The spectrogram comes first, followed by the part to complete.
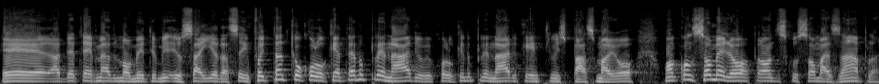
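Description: On a very clean recording with a silent background, a man with a fairly high pitch and a bright, sharp tone talks at a fairly quick pace. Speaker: city council president. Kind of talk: radio interview. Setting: radio studio. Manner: halting.

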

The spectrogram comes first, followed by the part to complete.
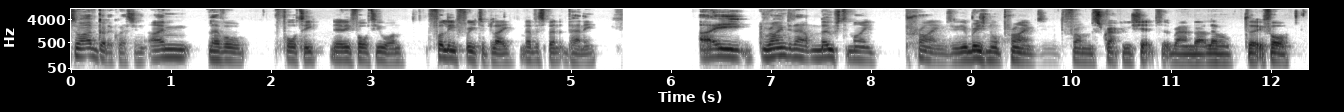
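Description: Spoken with a British accent at a moderate pace, the voice shows ordinary pitch variation against a quiet background. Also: man, medium pitch for a man. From Britain. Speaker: mobile game player in a guild voice chat.

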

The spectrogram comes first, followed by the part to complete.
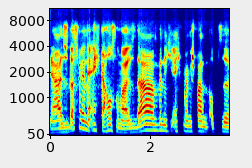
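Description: A man with an ordinary speaking voice talks at a fairly quick pace with medium pitch and lively intonation. The sound is dry and close with no echo, against a quiet background. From northeastern Germany. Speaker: podcast co-host. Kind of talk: casual chat.

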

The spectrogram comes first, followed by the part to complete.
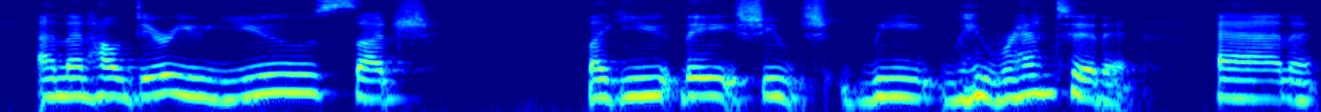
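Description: With a Canadian accent, a woman speaks in a plain, everyday voice at medium pitch with fairly even intonation over a quiet background. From Hamilton, Ontario, Canada. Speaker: choreographer and dancer. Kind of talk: casual interview.

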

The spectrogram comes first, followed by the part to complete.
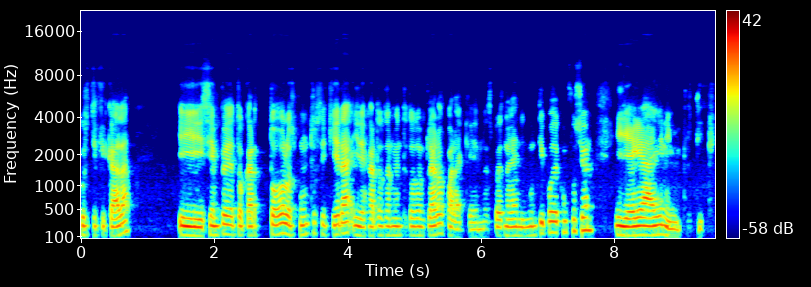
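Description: Spoken in a Mexican accent, the delivery keeps a fairly even intonation. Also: man. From Mexico. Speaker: solo podcaster. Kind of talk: casual solo monologue.

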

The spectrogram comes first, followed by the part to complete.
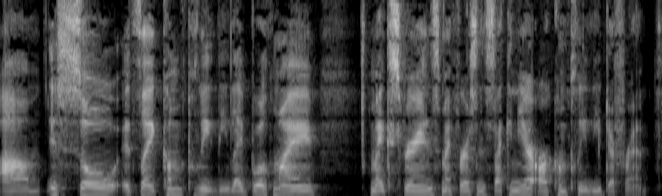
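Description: In a Canadian accent, a woman with a normal speaking voice talks at a moderate pace, her pitch fairly low and her intonation fairly even, on a very clean recording with a silent background. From Canada. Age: 20s. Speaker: teacher and podcast co-host. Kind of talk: casual chat.

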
